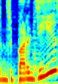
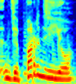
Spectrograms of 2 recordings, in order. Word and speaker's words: Депардье: Если вернуть законные права опальной букве, то Жерар Депардье станет Депардье, а Мирей Матье выйдет на российскую сцену как Матье.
